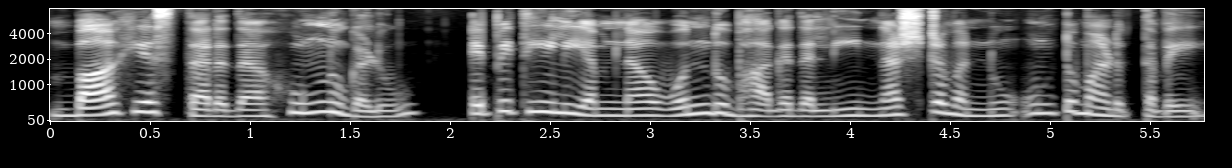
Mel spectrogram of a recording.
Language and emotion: Kannada, neutral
